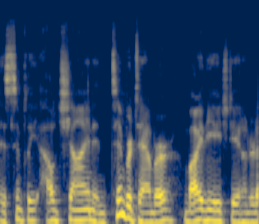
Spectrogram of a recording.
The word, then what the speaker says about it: timbre: simply outshine and timbre tambour by the HD 800 s hey Google how do you pronounce the word timbre that's pronounced Tambor hey these sexy French words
